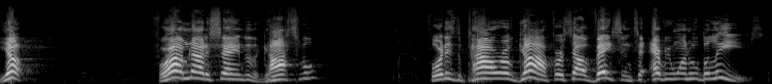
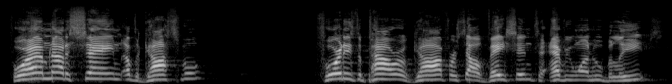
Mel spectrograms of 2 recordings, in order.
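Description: First: It is read in a bold, confident way. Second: It is read in a plain, neutral way.

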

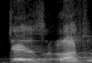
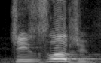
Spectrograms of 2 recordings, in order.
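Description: First: It is said with an angry, frowning tone. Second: It is said with a warm, smiling tone.

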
